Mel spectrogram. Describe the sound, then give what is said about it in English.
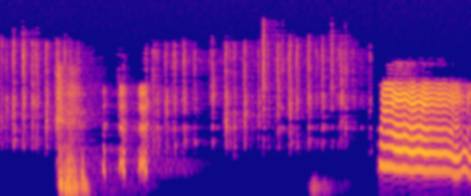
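Typing on a computer keyboard: many quick, light key clicks in an uneven patter, with a louder, deeper burst near the start. A loud, steady, wavering electronic tone enters near the end and runs to the close. “The poison promise is being typed.”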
